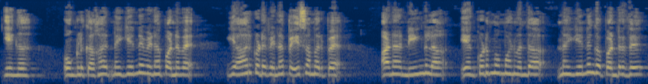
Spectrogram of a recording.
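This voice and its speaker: Very high, fast woman in cartoon drama. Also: steady tone, darkish tone. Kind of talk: Tamil cartoon voice acting.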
